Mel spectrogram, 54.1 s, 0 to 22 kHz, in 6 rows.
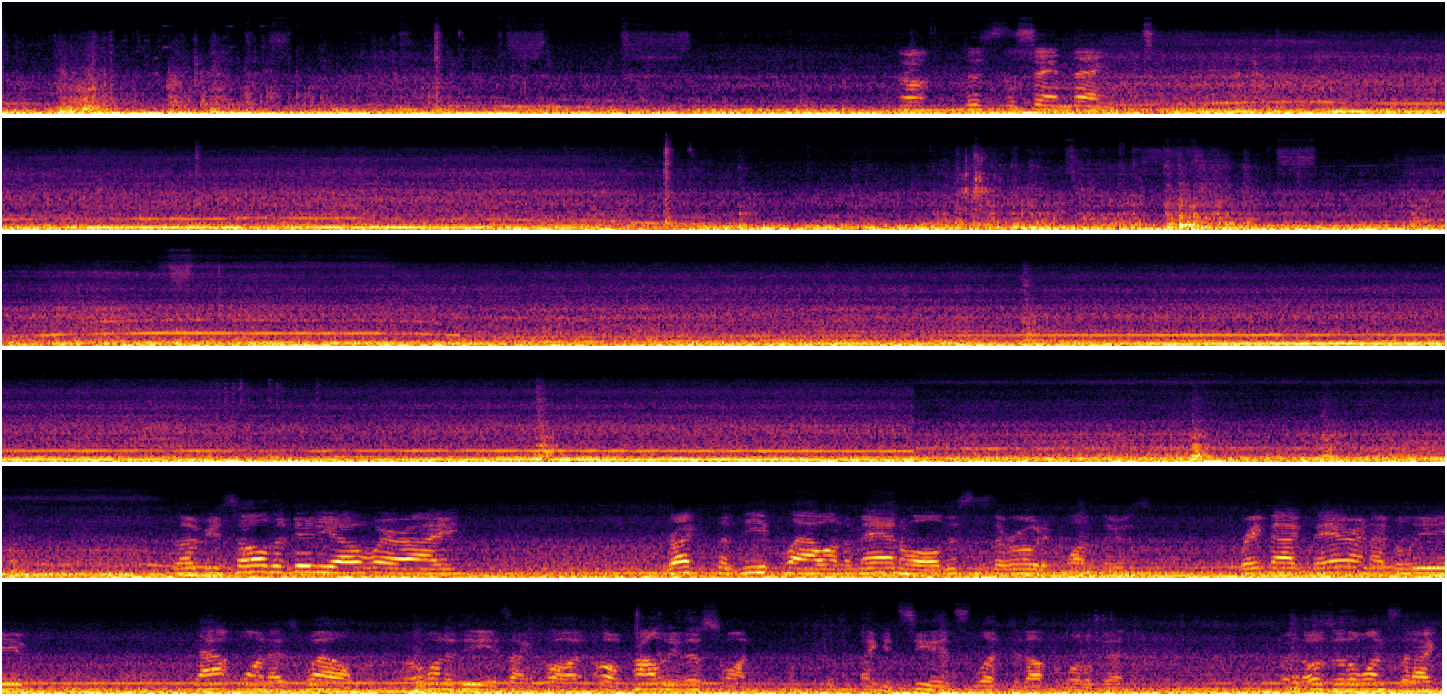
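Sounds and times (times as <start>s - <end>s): truck engine running: 19.3s - 54.0s.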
